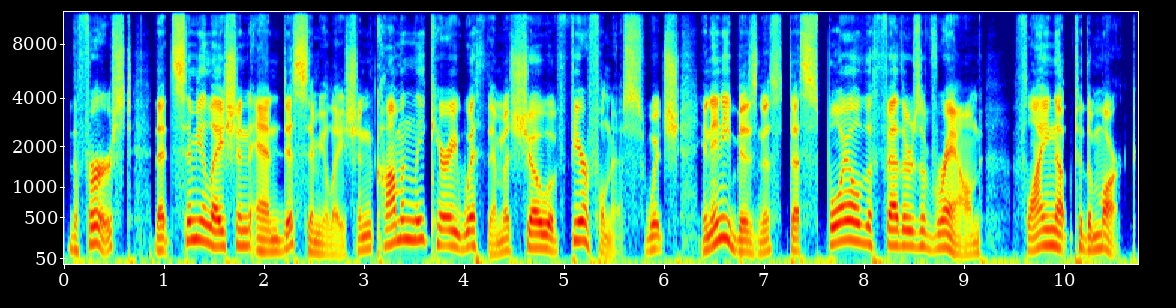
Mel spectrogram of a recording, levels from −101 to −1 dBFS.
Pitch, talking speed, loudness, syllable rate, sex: 150 Hz, 160 wpm, -18 LUFS, 4.6 syllables/s, male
